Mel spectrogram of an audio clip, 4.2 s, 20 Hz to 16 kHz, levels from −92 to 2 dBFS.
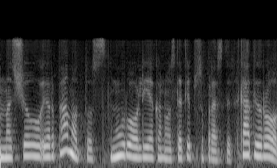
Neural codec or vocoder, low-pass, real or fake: codec, 16 kHz, 0.7 kbps, FocalCodec; 7.2 kHz; fake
